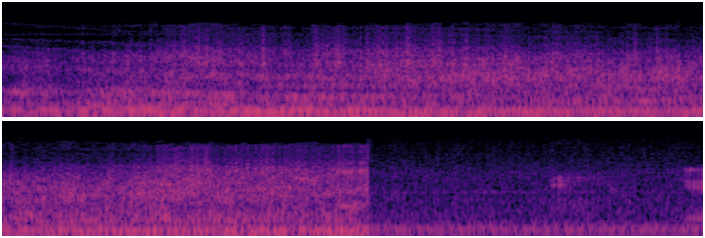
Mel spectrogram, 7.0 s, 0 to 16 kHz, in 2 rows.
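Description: A propeller aircraft engine drones loud and steady as the plane climbs in the IL-2 1946 flight sim, with rising harmonic tones, then drops abruptly to a lower, quieter hum near the end.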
